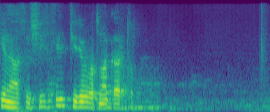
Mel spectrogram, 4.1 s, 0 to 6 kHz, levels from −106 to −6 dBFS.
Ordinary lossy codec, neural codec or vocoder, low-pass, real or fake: AAC, 48 kbps; codec, 16 kHz, 1 kbps, X-Codec, HuBERT features, trained on general audio; 5.4 kHz; fake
